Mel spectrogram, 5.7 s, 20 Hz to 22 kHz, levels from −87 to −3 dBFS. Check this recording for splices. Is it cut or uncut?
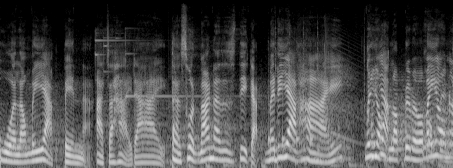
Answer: uncut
